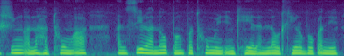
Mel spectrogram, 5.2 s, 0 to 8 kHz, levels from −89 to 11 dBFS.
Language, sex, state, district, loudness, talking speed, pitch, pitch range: Mizo, female, Mizoram, Aizawl, -14 LUFS, 210 wpm, 155 Hz, 145-160 Hz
